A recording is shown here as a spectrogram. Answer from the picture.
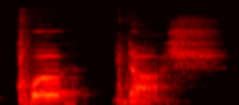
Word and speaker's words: Qadash: So all together will be kwa dash.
